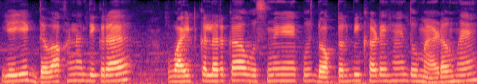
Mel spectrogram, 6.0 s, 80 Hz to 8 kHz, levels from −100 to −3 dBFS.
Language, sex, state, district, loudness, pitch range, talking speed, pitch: Hindi, female, Maharashtra, Gondia, -17 LUFS, 190-210 Hz, 190 wpm, 205 Hz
